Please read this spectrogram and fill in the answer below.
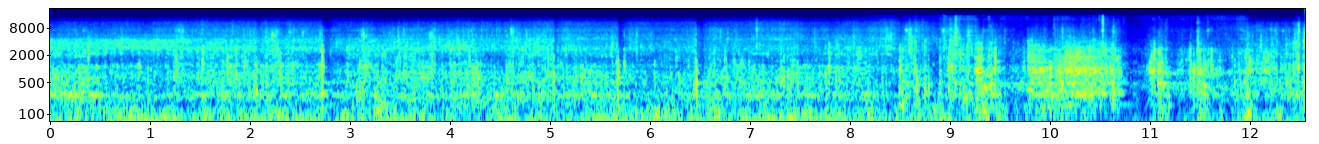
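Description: Mountain bike riding fast down a dirt singletrack: wind buffeting the camera microphone over the rumble of tyres on dirt, with scattered knocks and rattles from the bike over the bumps.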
